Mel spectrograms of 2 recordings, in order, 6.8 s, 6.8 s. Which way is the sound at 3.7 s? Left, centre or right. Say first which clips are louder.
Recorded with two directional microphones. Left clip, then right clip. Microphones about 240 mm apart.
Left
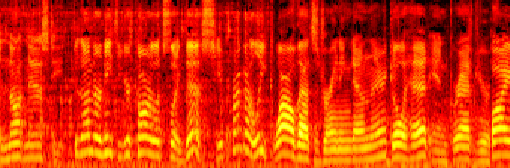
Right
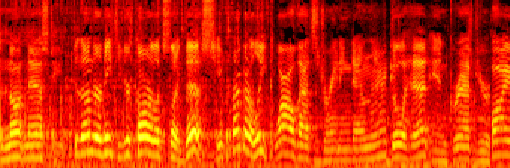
Left 9 dB; left.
